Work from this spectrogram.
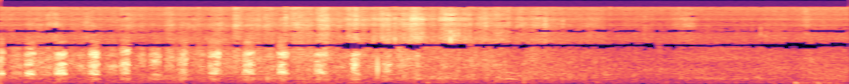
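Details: Corky, a dog kept behind a fence, meeting a whitetail doe that had twin fawns; a fast, evenly spaced run of barks, about three per second, fades out after four seconds into quieter background hiss.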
